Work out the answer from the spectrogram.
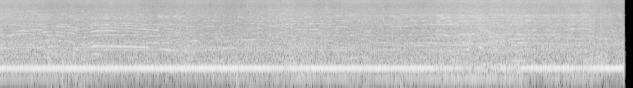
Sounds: speedboat acceleration, Vehicle, speedboat, Speech, Music

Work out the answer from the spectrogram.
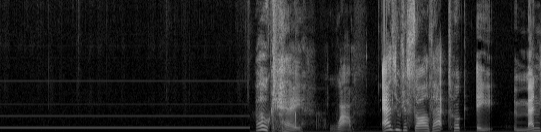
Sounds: Speech

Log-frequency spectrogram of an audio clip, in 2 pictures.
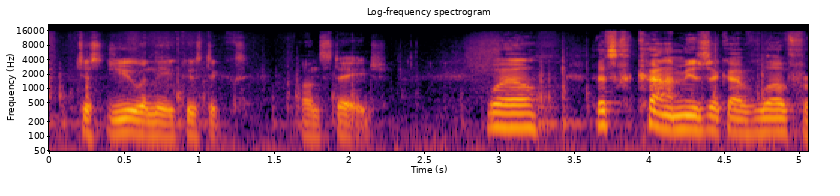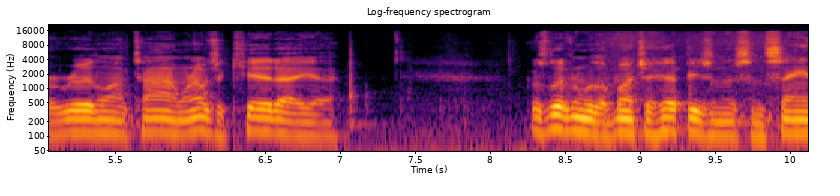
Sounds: Speech

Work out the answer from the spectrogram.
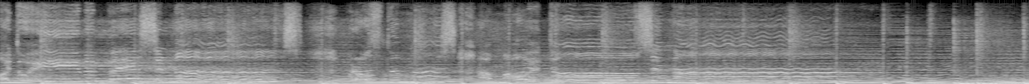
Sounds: Music, Exciting music

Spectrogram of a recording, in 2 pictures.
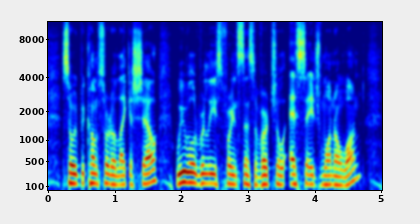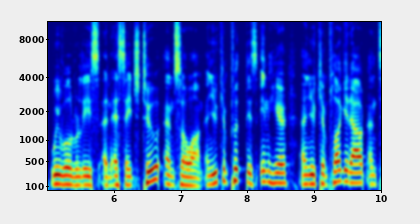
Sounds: Speech

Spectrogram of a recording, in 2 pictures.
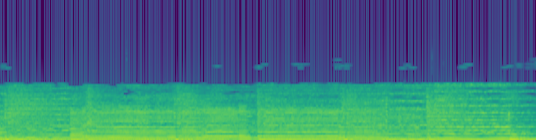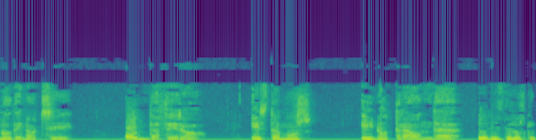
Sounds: Music, Speech

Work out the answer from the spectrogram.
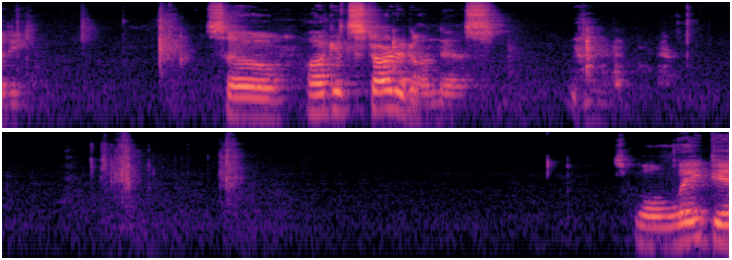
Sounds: Speech

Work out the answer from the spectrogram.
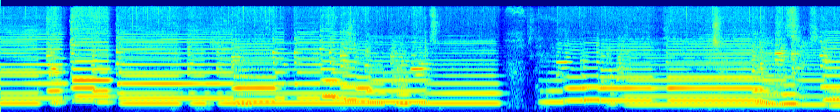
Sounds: Music, inside a small room, Musical instrument, woodwind instrument, Organ

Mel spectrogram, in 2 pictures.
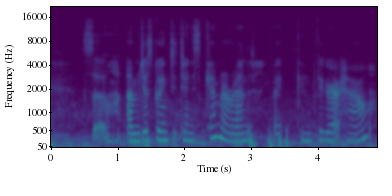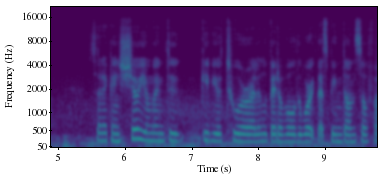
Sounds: Speech

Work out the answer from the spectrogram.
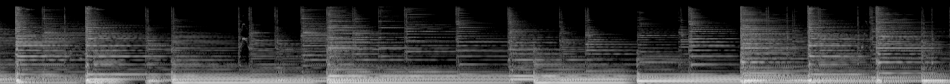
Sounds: Plucked string instrument, Musical instrument, Strum, Guitar, Music, Acoustic guitar

